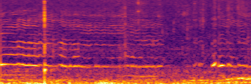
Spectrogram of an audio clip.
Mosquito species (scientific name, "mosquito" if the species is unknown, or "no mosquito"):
Mansonia africanus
